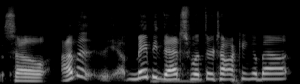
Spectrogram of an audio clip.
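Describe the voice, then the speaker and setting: A man's voice: very high-pitched, big pitch swings, moderate pace. A man hosting a podcast in casual chat, playful and jokey, reading out trivia cards and often amused. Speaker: podcast host and quizmaster.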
